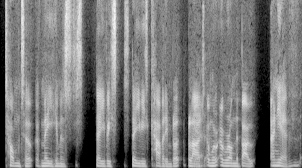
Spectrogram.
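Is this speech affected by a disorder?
Yes: stammer; sticking type rather than repetition type, uncontrollable; mostly unnoticed by listeners, plans breathing to avoid stammering on takes; here repeated sounds, prolonged sounds, blocks.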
